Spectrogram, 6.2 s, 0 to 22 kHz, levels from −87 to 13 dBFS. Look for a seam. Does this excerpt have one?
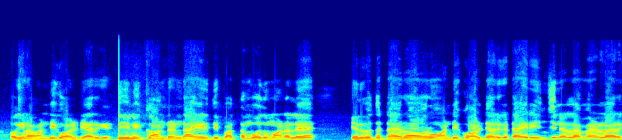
no; 0 cuts

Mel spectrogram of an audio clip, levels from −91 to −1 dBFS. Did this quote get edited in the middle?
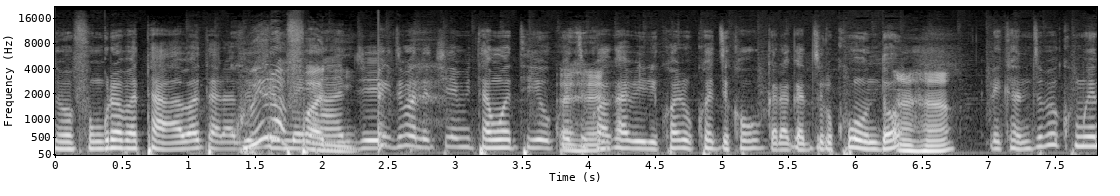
yes; 1 cut; at 2.4 s

